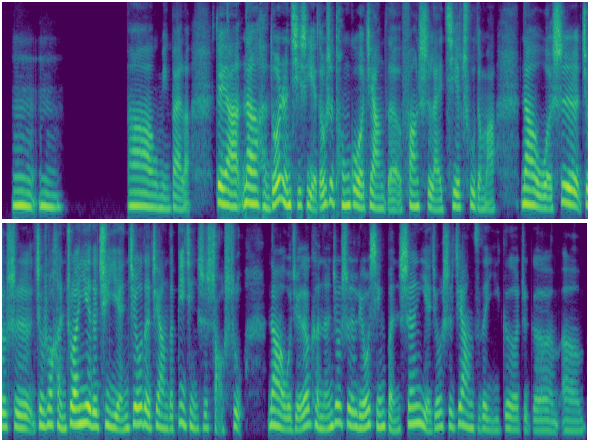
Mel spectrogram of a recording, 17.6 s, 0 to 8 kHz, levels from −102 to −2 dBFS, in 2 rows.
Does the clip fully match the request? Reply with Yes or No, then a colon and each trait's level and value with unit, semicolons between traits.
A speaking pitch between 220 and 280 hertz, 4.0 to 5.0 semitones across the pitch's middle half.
No: medium, 185 Hz; average, 4.5 semitones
